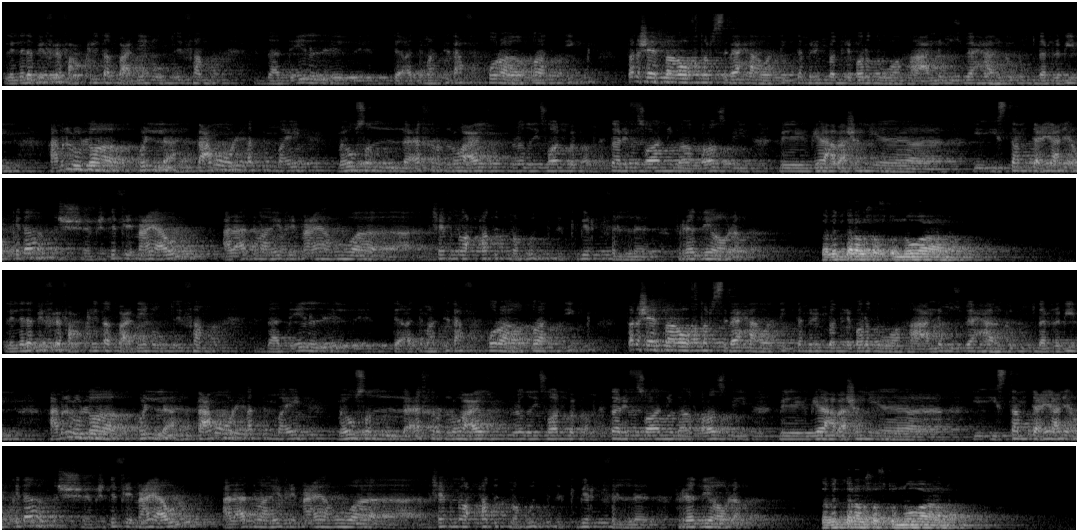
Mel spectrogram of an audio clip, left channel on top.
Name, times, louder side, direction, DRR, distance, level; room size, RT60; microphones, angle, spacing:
voice 1, 0.0-5.7 6.3-23.3 23.7-28.9, right 1 dB, 40° right, 0 dB, 6.0 m, -35 dB
voice 2, 29.7-31.0, left 1 dB, 90° right, -1 dB, 3.5 m, -25 dB
27.5 x 17.5 x 8.9 m, 1.4 s
head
